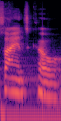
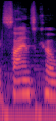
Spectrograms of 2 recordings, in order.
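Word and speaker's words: Syensqo: include Airbus and a science incubator called sciano pronounced science Co okay science Co with a que born from the Belgian Pharmaceuticals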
